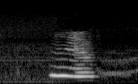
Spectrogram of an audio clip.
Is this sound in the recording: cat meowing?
yes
